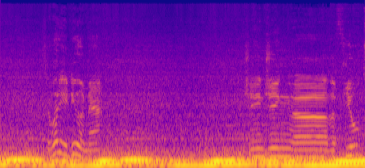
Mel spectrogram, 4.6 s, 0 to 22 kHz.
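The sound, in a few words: 1988 Ford Mustang 331 stroker EFI engine running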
